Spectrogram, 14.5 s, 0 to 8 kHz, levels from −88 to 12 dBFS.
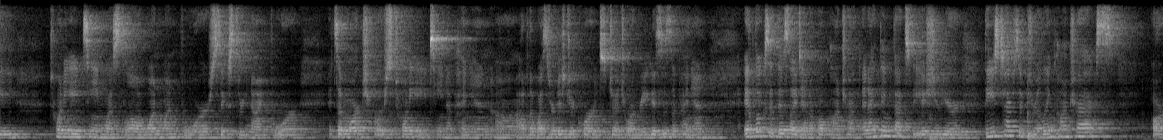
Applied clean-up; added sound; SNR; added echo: none; none; none; reverberation time 1.0 s.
